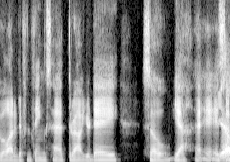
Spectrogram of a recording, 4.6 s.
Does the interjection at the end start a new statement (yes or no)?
yes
